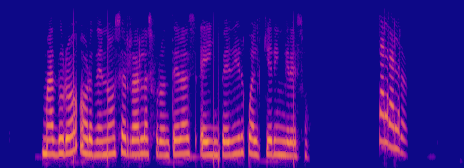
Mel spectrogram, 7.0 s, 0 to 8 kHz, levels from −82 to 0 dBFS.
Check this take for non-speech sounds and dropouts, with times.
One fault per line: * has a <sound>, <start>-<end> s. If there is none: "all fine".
* has a chirp, 5.7-6.1 s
